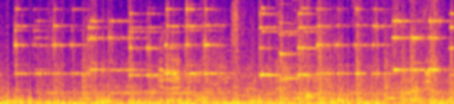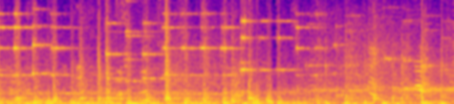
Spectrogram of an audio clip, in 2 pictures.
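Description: Marching drum band playing: snare and bass drums beating with bell lyres ringing out a tune over them.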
